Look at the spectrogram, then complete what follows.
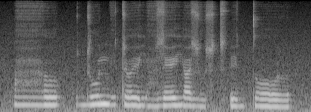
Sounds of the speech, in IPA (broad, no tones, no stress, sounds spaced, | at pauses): a̤ ʊ̯ | d u n i̤ t ɵ ɪ̯ j a̤ z e j ɐ z ṳ s t͡sʼ i d t̪ o l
